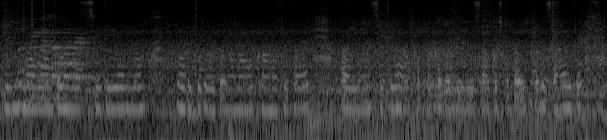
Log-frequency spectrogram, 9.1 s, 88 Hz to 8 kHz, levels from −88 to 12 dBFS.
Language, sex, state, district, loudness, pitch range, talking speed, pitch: Kannada, female, Karnataka, Chamarajanagar, -48 LUFS, 230-245 Hz, 105 wpm, 240 Hz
